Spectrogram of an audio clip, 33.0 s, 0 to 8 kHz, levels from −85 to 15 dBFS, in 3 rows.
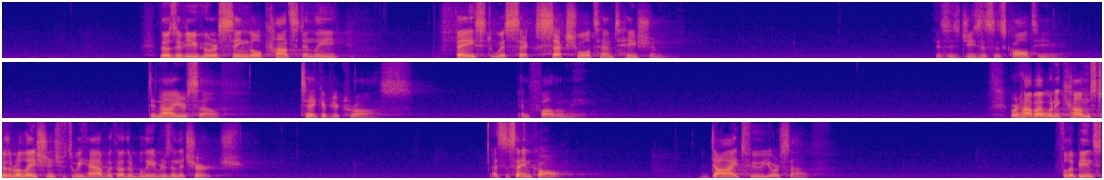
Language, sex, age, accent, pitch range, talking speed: English, male, 30-49, American, 125-180 Hz, 95 wpm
